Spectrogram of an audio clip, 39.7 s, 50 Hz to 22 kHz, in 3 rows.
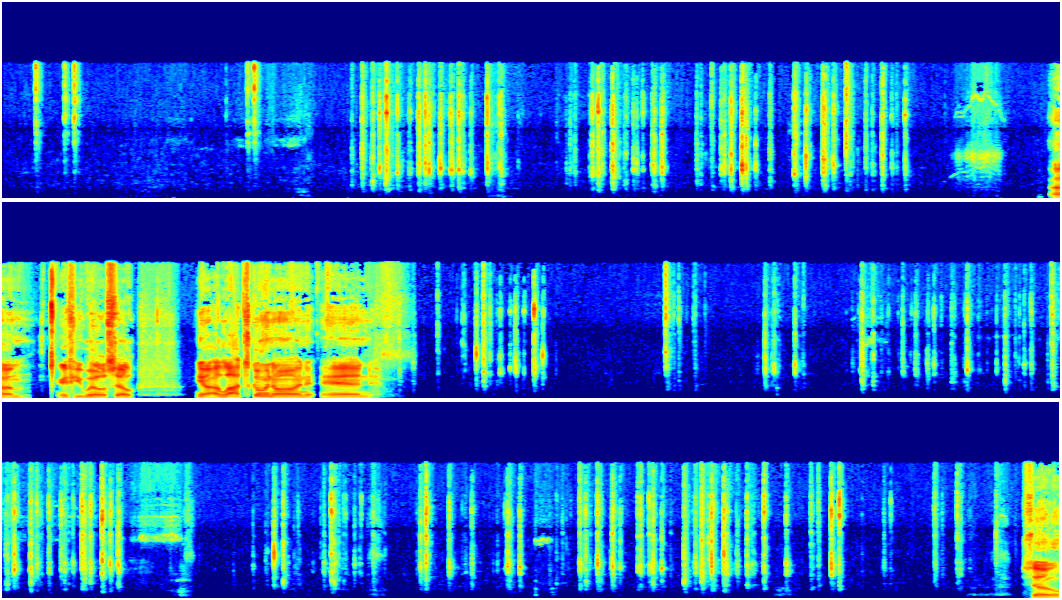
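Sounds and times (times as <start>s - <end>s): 
fingers typing on a computer keyboard: 4.4s - 6.3s, 7.0s - 11.4s, 18.2s - 20.1s, 21.5s - 22.0s, 22.6s - 28.0s, 29.4s - 39.0s
speech: 13.1s - 18.0s, 39.4s - 39.6s.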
